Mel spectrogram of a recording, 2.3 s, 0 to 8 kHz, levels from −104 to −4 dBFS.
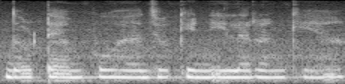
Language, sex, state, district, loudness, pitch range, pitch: Hindi, female, Jharkhand, Garhwa, -13 LUFS, 240-250 Hz, 245 Hz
